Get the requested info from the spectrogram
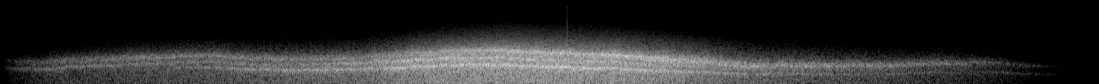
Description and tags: gust of wind
WIND MOVING FROM LEFT TO RIGHT
left, gust, right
